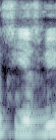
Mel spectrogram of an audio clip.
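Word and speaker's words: CSV: सीवीएस नहीं, सीएसबी, correct pronunciation, सीएसबी file में रखा है, और वो एक्सेल ही होता है लेकिन सीएसवी फाइल है, कॉमा सेपरेटेड डेटा है।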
